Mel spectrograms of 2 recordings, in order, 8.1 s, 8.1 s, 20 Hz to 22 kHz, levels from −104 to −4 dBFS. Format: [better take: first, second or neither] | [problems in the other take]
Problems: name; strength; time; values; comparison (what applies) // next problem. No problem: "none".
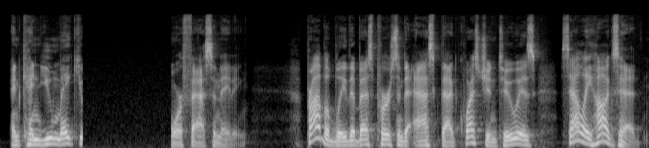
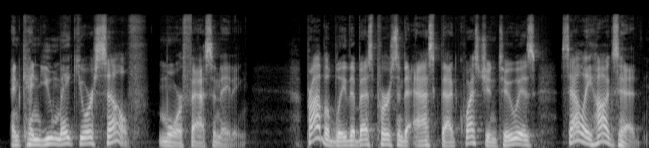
second | audio cutting out; at 1 s for 1 s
